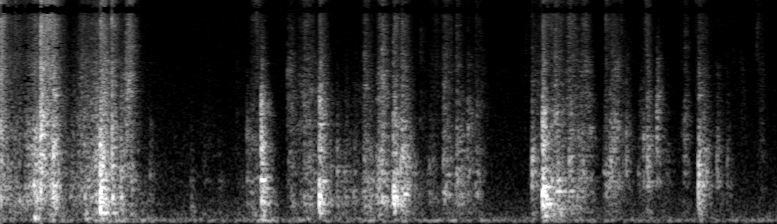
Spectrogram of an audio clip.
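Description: Handling and opening the packaging of a Rode VideoMicro microphone: irregular rustles, crinkles and light knocks of the box and its inner packing, in several short clusters.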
